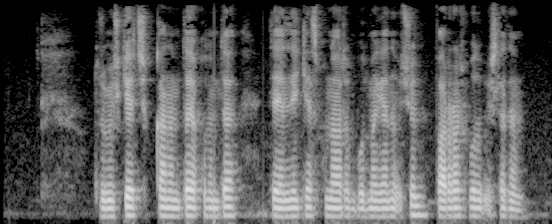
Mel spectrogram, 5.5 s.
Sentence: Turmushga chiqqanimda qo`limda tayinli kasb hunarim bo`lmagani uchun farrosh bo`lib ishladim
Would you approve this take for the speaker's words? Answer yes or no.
yes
